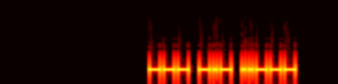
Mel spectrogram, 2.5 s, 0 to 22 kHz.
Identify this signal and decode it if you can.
Morse code, heard as a keyed tone, about 44 wpm, 700 Hz. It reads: OK2
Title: Callsign Prefixes for Top 25 DXCC - Repeated 3x - 45wpm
